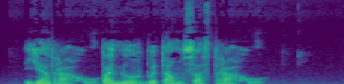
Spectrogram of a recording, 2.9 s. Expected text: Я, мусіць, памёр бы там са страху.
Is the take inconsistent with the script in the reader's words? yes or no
yes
